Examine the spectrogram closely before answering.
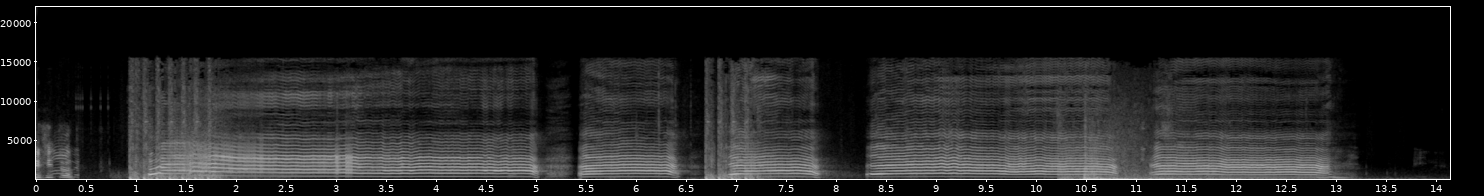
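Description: A young man sings loudly and drawn-out into a close microphone.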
